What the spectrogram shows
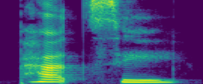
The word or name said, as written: patsy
